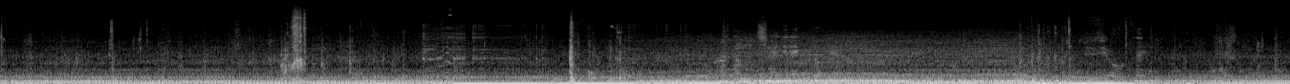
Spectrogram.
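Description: A Mazda car reverses off-road across wet grass on a village track, its engine droning steadily with occasional surges and rumbling tyres, while people talk over it throughout.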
